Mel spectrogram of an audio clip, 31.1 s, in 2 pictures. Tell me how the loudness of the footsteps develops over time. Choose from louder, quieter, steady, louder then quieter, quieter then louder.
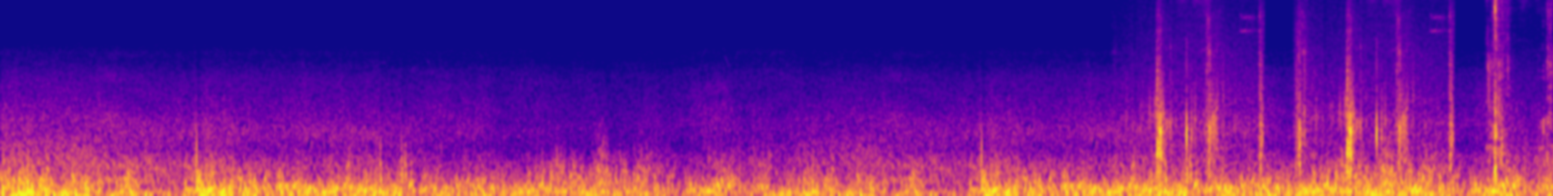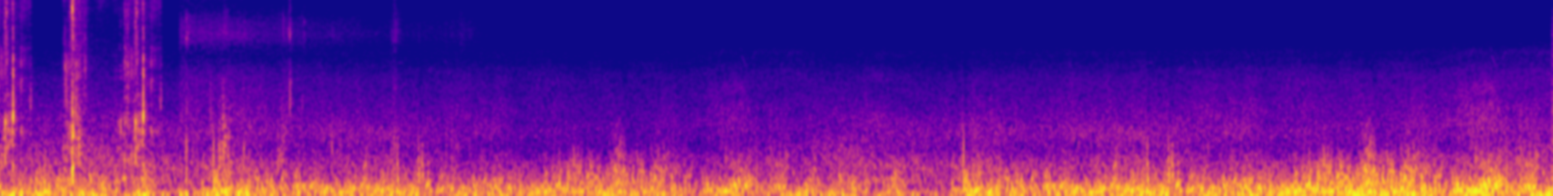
quieter.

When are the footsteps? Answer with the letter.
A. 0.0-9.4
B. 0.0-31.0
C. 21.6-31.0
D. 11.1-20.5
D.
